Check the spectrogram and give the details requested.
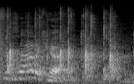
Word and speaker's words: Furpocolypse: Now that I know how to say it, it's Furpocolypse.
